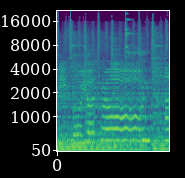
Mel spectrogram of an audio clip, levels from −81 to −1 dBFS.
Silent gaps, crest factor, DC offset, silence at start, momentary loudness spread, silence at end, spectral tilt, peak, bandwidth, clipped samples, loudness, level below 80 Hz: none; 14 dB; under 0.1%; 0 s; 3 LU; 0 s; -4.5 dB/octave; -4 dBFS; over 20 kHz; under 0.1%; -17 LUFS; -30 dBFS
